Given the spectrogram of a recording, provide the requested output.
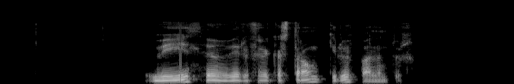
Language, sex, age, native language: Icelandic, male, 50-59, Icelandic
